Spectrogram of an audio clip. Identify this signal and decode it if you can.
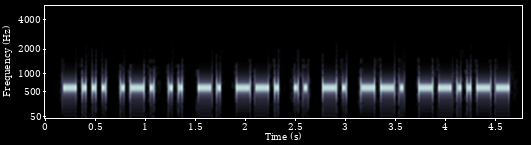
Morse code, heard as a keyed tone, about 25 wpm, 600 Hz. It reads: BRINGING,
